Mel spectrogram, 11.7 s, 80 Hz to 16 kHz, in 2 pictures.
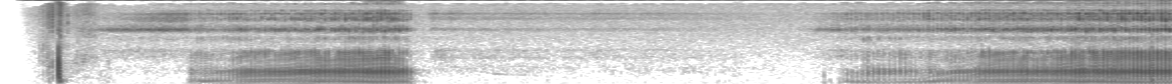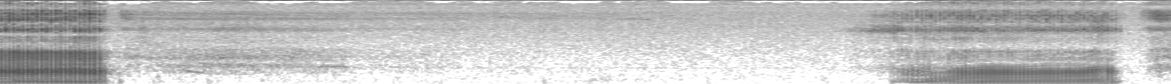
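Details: Three loud, rattling snores at irregular intervals about 4 to 6 seconds apart over a steady background hum; ordinary snoring.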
